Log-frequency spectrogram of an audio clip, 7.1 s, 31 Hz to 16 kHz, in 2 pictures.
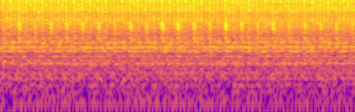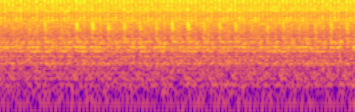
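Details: VW Polo sedan, cold start at idle: fast, even light tapping of about three per second, steady throughout. The knock reportedly fades after about 4 minutes 40 seconds, near 55 degrees. Cause unknown.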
